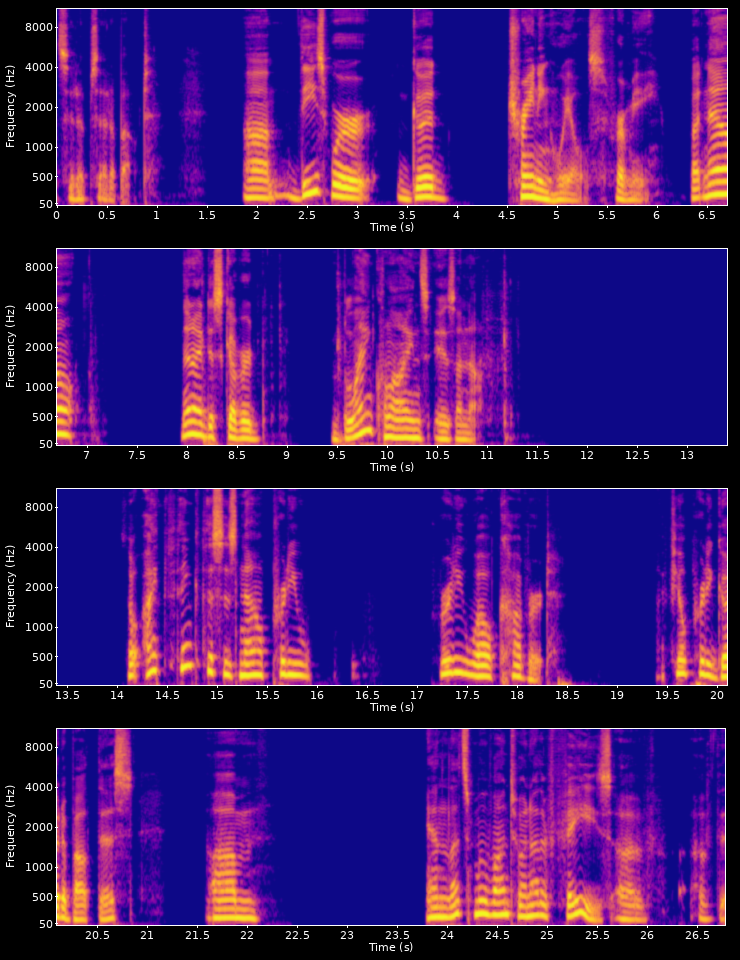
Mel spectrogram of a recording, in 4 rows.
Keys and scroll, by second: 8.2 super+BackSpace, 10.3 super+BackSpace.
